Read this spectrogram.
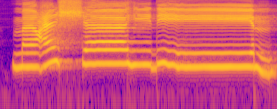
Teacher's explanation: Sya mad asli atau mad dhabi'i karena ada baris fathah tegak di atas huruf syin ya, maka bacanya panjang dua harokat.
